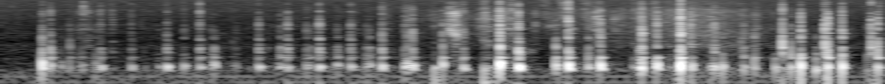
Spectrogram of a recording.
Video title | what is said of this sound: Satisfying Lid Sounds ASMR Tingle, Relax, Sleep, Study, Enjoy | This is a plastic container with a plastic lid. That really makes quite a sound.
